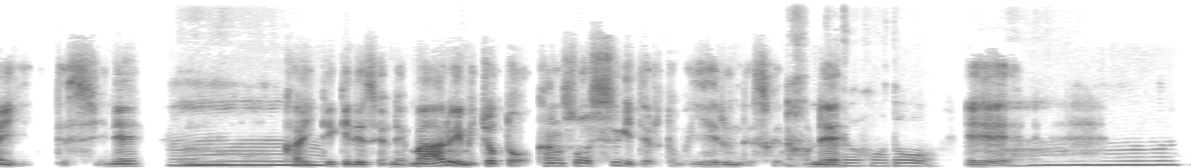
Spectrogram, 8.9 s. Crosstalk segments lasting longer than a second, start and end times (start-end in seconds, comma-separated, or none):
1.3-2.5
